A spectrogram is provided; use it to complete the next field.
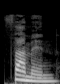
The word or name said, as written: famine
